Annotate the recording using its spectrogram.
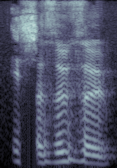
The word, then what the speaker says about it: Isuzu: Isuzu.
